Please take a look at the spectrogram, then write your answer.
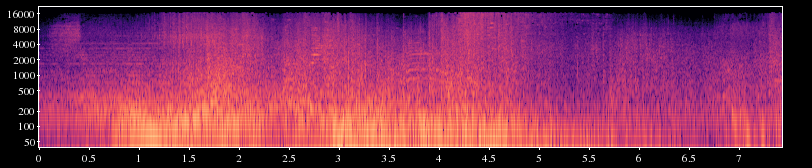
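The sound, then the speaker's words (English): A car launched through the air slams down onto a boat with a loud, heavy crash, followed by several seconds of booming rumble and clattering debris that gradually settles and fades. “Brian and Roman successfully land the car onto Carter Verone's boat.”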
